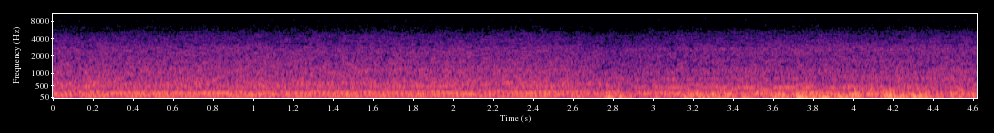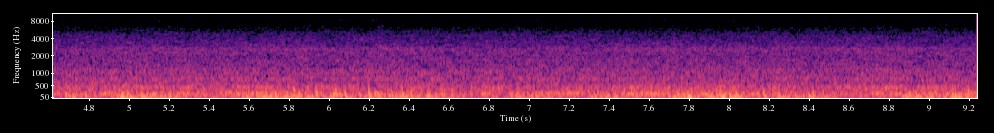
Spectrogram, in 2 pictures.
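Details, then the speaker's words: Early-1970s Electrohome 652-1 20-inch two-speed box fan, on low: steady low hum and soft air rush, no rattles or scraping; draws 1.24 A, healthy reading despite motor condition. "so on low-speed we are down to one point two four amps so those are really healthy readings which is kind of surprising for the condition of motors"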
